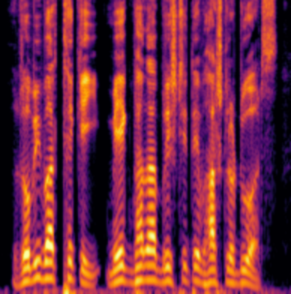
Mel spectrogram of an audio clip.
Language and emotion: Bengali, neutral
